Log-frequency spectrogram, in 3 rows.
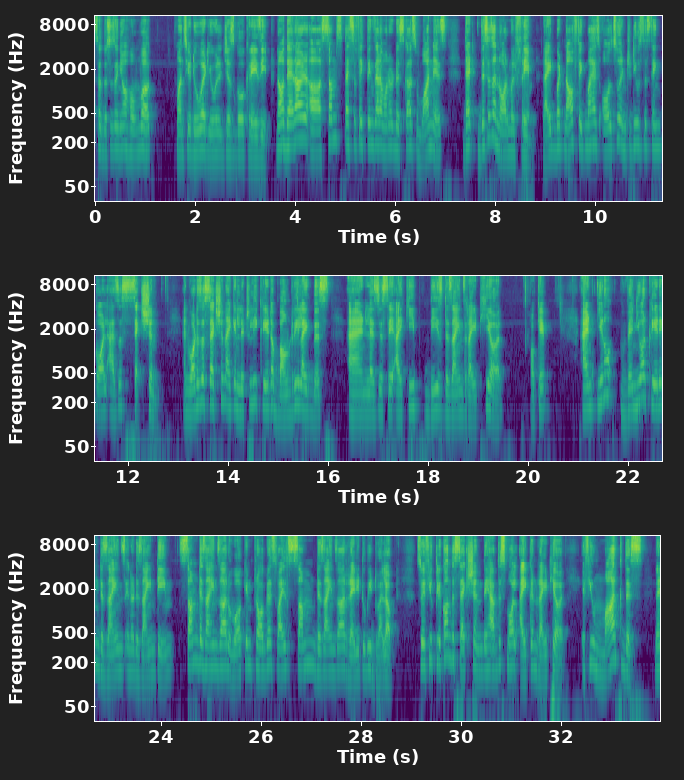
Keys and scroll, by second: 15.7 v.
